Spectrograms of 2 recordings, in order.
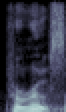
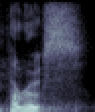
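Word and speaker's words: praus: The adjective form of perutes is the word gentle, which is pronounced perus. Let me hear you say perus.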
